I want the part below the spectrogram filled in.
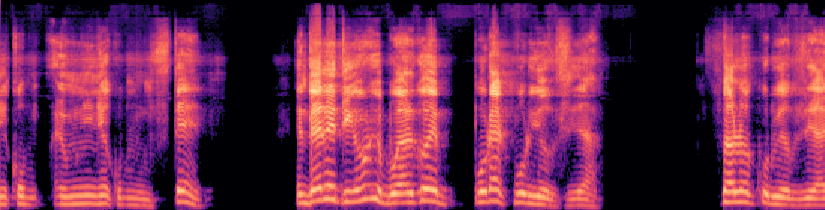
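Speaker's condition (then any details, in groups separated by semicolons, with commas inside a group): Cerebral palsy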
